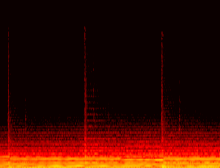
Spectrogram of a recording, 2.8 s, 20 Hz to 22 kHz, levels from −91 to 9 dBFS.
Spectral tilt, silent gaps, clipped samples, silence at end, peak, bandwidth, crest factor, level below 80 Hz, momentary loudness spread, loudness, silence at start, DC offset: -10 dB/octave; none; under 0.1%; 0 s; -12 dBFS; 5.4 kHz; 14 dB; -34 dBFS; 2 LU; -27 LUFS; 0 s; under 0.1%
